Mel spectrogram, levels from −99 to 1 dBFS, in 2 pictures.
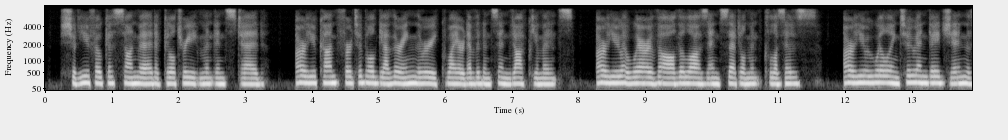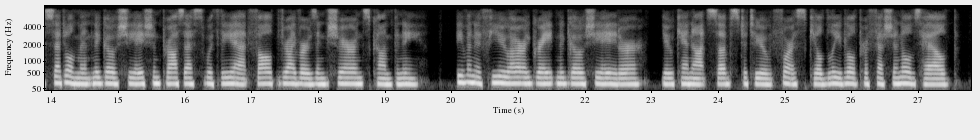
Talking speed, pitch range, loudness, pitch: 125 wpm, 165-180 Hz, -17 LUFS, 170 Hz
